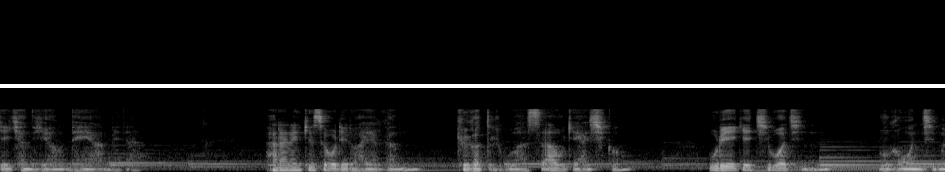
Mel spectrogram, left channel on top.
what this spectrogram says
견뎌내야 합니다. 하나님께서 우리로 하여금 그것들과 싸우게 하시고 우리에게 지워진 무거운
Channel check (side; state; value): left; silent; 55 dB below the other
